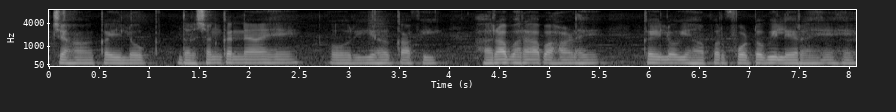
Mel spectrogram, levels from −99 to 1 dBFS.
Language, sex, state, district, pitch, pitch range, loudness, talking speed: Hindi, male, Bihar, Samastipur, 120 Hz, 115-125 Hz, -44 LUFS, 165 wpm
